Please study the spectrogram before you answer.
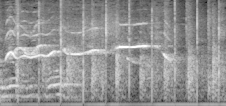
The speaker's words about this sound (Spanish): Fuerte el aplauso que se escucha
